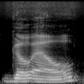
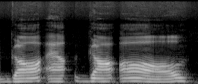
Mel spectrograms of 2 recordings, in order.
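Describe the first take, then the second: First: The first vowel is a rounded 'oh'. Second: The first vowel is an open 'ah'. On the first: This is the customary English form. "in English they always pronounce it as Goel" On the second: This is the original Hebrew form. "in Hebrew"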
